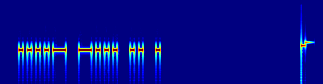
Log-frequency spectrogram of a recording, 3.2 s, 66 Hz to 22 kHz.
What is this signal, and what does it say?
Morse code, heard as a keyed tone, about 27 wpm, 700 Hz. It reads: 4BIE
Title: Four Challenging Letter-Number Combinations 28wpm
